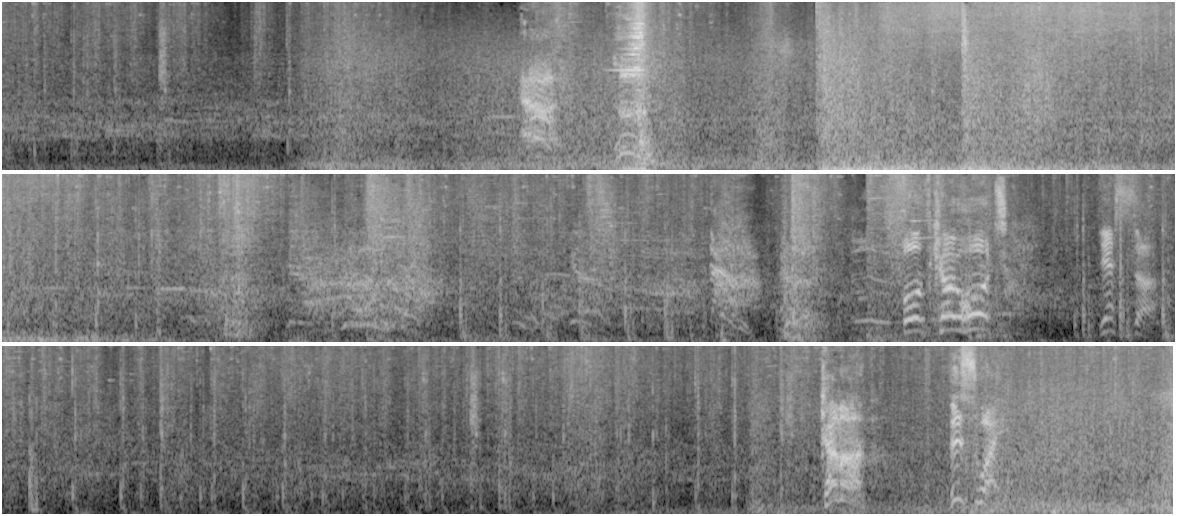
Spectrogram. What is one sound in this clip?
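Armoured footsteps thud and clink as a soldier runs.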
